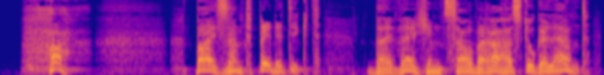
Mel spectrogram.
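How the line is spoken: Astonished exclamation. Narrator (German): rief der Koch mit Staunen

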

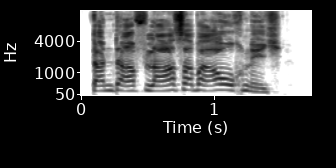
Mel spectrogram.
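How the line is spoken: Call. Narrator (German): rief er

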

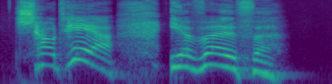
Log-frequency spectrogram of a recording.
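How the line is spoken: Called out. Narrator (German): rief Mowgli

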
